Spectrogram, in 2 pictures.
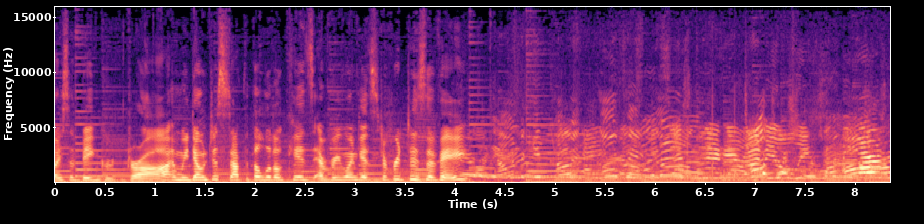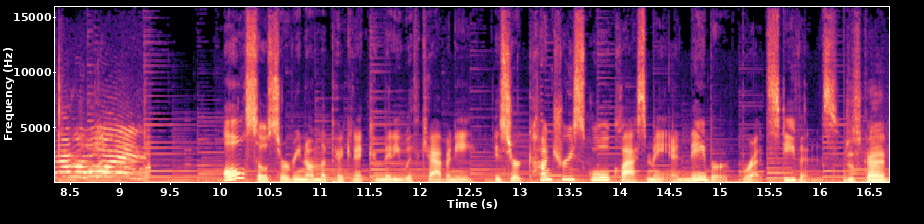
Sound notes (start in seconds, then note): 7.7 children talking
